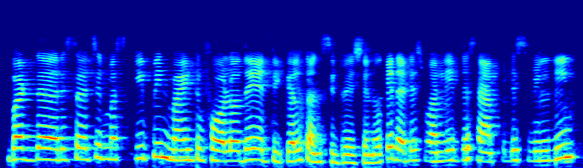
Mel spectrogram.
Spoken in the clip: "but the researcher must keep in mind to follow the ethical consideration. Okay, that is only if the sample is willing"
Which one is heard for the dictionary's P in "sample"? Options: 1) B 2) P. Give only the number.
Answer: 2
